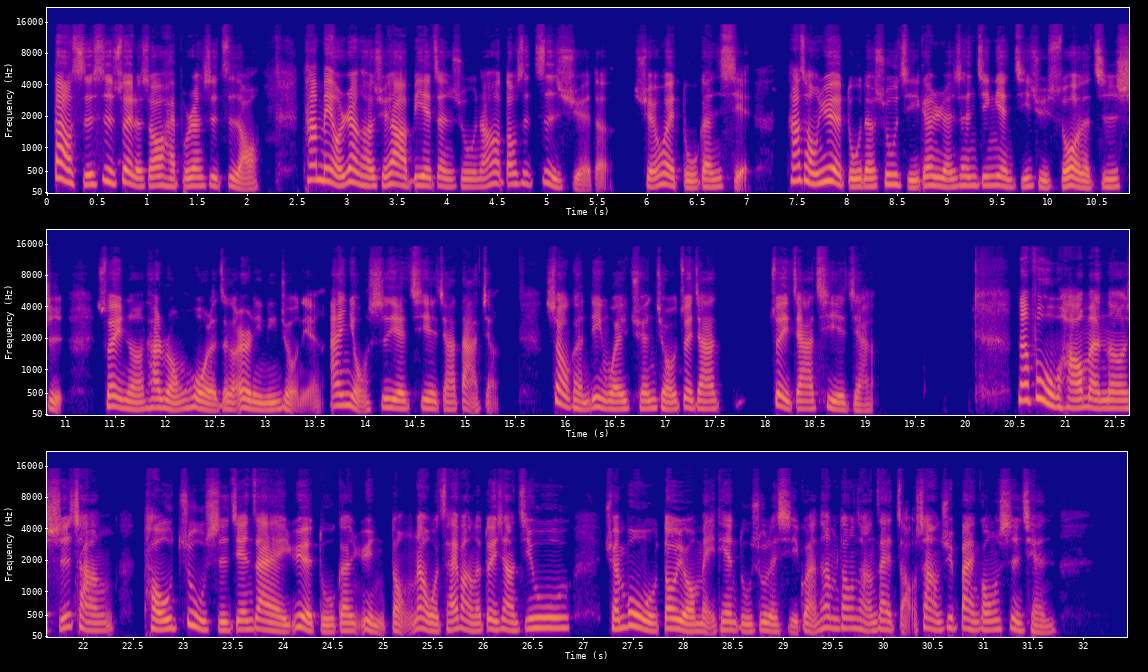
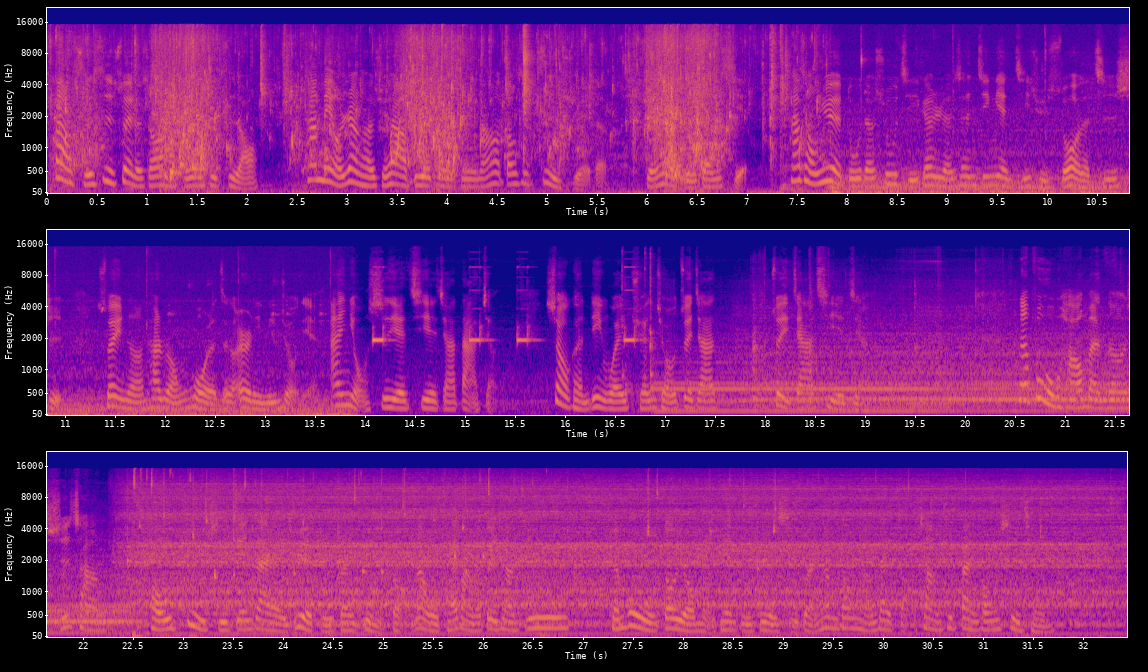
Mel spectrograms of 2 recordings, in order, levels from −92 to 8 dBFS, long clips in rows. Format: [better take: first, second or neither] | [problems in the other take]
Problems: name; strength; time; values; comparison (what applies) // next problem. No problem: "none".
first | household noises; very loud; throughout; 3 dB above the speech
